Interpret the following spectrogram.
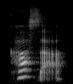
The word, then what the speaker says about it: casa: So if you see A, it's going to sound like A, as in father. So for example, a Spanish word would be casa, which means house.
